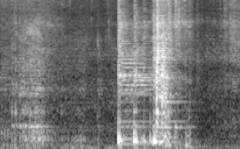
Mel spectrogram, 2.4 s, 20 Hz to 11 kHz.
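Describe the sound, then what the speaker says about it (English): The metal lid of a Weber 22-inch charcoal grill is set down, a quick run of clanks and scrapes after a quiet pause, close and fairly loud, with no talk over it. "yeah, we're gonna throw the lid on"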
